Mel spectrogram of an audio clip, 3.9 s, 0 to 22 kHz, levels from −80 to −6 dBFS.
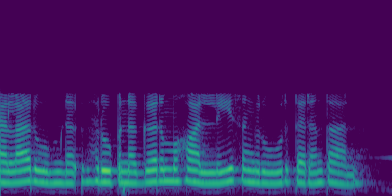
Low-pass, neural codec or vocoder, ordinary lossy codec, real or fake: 3.6 kHz; none; none; real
